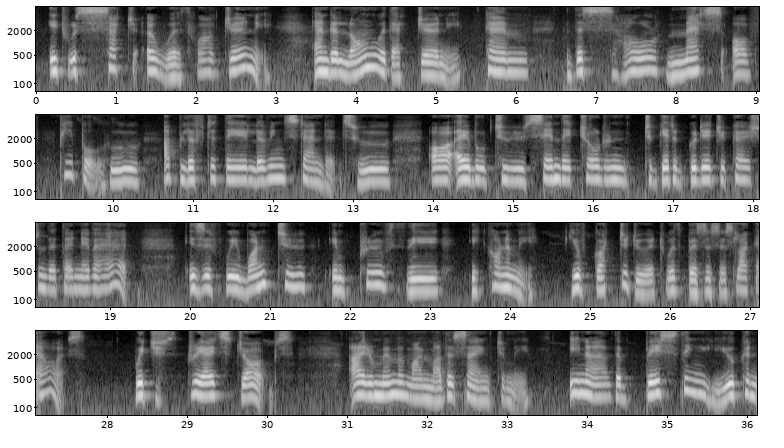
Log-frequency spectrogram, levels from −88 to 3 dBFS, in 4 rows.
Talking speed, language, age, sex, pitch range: 120 wpm, English, 60-79, female, 160-200 Hz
